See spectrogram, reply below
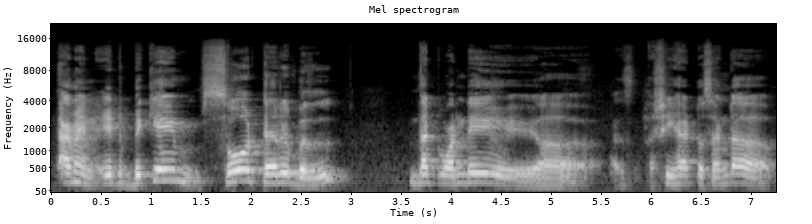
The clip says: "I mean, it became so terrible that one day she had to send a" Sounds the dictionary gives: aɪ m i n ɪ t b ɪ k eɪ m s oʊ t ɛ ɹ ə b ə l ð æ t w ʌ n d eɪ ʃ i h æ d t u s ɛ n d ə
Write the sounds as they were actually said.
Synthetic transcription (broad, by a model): aɪ m i n ɪ t b ɪ k eɪ m s oʊ t ɛ ɹ ə b ə l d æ t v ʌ n d eɪ ʃ i h æ d t u s ɛ n d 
